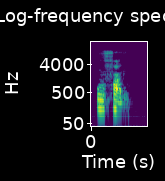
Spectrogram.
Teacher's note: asimila su punto de articulación que canónicamente es a no hablar se adapta y se asimila a la consonante que le sigue si la consonante que viene después es vila vial la nasal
